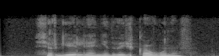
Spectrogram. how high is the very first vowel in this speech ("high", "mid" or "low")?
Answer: high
